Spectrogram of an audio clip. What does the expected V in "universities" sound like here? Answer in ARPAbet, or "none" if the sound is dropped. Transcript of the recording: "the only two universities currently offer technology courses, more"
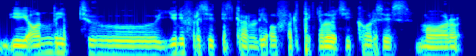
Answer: F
